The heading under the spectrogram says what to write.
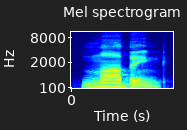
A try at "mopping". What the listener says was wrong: It's mopping, mopping. So you're not pronouncing that P there. Mopping, mopping. Okay, so the P is the consonant sound that you've been consistently having problems with.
